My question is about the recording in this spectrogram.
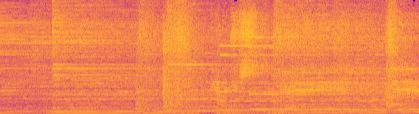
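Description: A man singing a gospel worship song into a handheld microphone, holding long notes over instrumental backing. A lower bass part comes in about two seconds in.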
